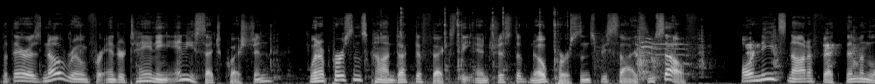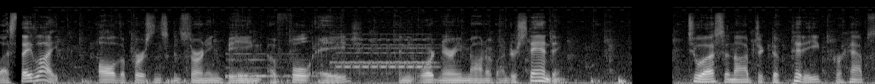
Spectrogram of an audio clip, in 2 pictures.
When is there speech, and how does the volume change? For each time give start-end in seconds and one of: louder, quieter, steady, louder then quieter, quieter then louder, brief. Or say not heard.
0.0-14.4 steady
15.6-17.4 brief.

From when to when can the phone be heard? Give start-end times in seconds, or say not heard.
11.0-13.3.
